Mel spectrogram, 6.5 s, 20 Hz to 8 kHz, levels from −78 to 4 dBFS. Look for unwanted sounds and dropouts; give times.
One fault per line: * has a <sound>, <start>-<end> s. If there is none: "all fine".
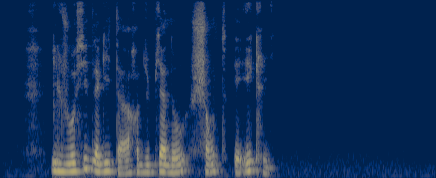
all fine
